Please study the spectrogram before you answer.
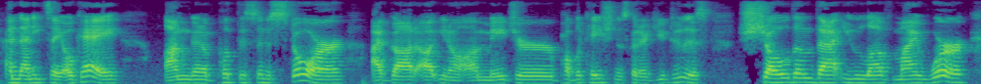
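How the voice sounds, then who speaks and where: A man's voice: medium pitch, steady tone, moderate pace, a bit bright. A man with a Canadian accent telling stories casually as a podcast guest, acting out remembered remarks as he goes. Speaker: podcast guest, audio drama producer and writer.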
